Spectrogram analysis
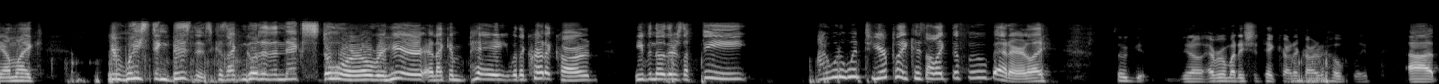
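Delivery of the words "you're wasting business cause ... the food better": mock exasperated rant. Ranting at cash-only shop.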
